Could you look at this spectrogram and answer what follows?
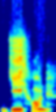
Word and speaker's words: Gijon: It's a Spanish pronunciation, Gijon.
